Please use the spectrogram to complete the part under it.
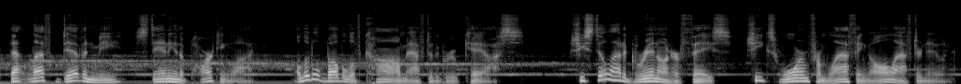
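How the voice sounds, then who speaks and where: A man narrating a scripted first-person story as an audiobook. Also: fairly low pitch. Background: music.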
